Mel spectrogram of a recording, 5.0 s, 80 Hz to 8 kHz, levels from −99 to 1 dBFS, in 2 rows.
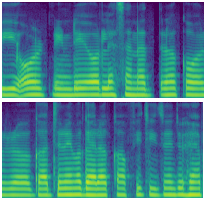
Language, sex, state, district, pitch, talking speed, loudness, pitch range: Hindi, female, Delhi, New Delhi, 190 Hz, 190 wpm, -16 LUFS, 185-195 Hz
